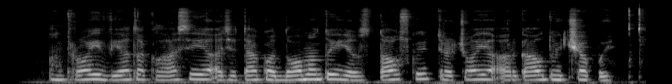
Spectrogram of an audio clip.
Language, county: Lithuanian, Vilnius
